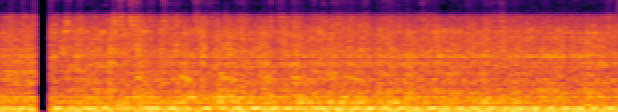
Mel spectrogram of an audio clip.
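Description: A tractor pulling a seeder while planting soybeans, a loud, close, steady low engine drone that runs continuously with a brief dropout near the start, no voices.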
